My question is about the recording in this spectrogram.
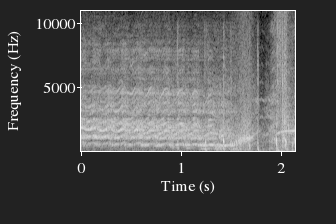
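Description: A horse gives a loud, sustained whinny, a rich harmonic call with a wavering pitch that sinks and breaks near the end.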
